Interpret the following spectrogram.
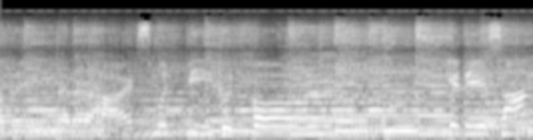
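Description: Live country-folk band playing an up-tempo song: strummed acoustic guitar with an instrumental melody line in a break between verses, the lead vocal coming back in right at the end.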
